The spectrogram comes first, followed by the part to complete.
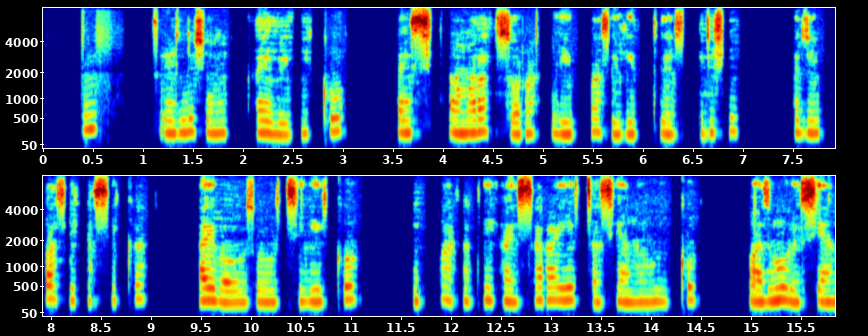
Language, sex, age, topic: Gamo, female, 25-35, government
